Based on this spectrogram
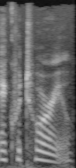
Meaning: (adjective) 1. Of, near, or relating to the equator 2. Relating to the midline of any approximately spherical object 3. of a bond, lying approximately in the plane of a ring, perpendicular to its axis
- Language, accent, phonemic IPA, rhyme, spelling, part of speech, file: English, US, /ˌɛkwəˈtɔːɹiəl/, -ɔːɹiəl, equatorial, adjective / noun, En-us-equatorial.ogg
